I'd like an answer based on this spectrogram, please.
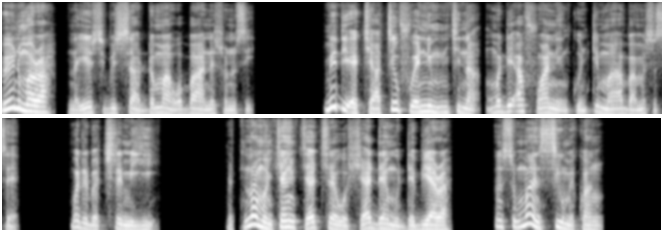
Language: Akan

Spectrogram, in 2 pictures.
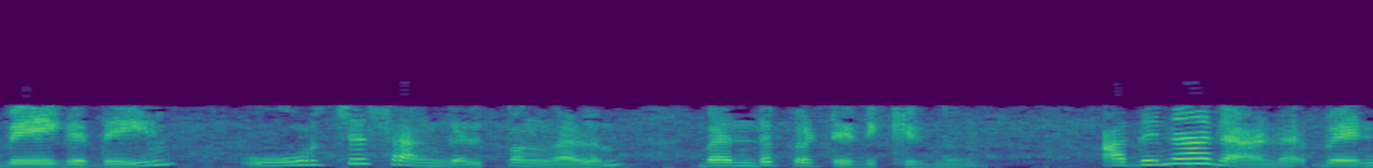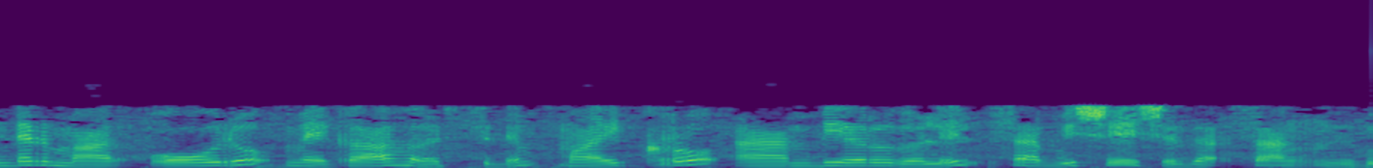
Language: Malayalam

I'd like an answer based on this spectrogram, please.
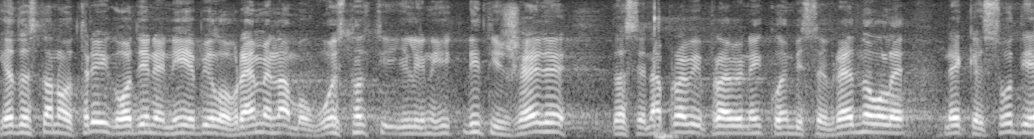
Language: Serbian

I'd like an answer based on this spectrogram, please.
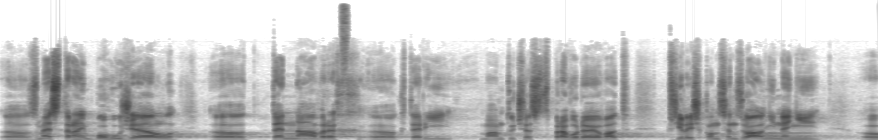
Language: Czech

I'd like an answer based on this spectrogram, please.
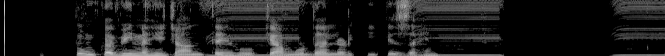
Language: Urdu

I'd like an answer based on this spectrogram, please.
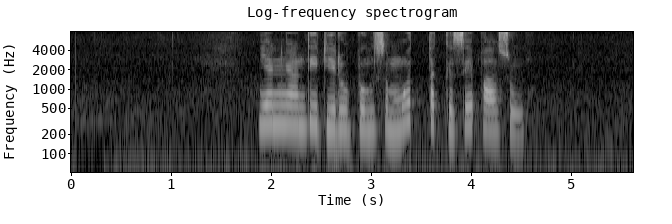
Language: Javanese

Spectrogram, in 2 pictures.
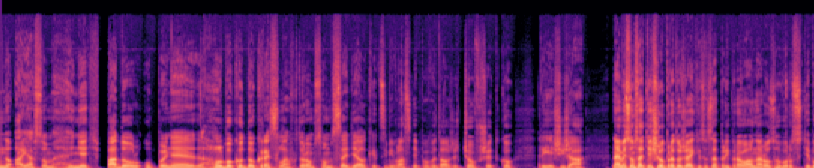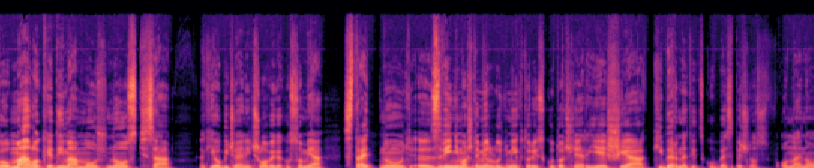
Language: Slovak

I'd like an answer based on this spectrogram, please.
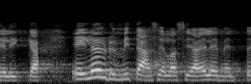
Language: Finnish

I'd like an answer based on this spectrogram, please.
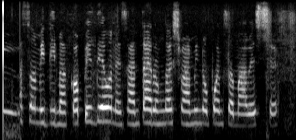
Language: Gujarati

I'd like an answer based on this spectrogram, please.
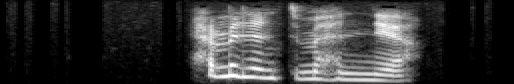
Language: Kabyle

